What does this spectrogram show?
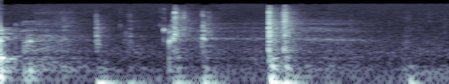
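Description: A few crisp computer clicks and taps, spaced irregularly over about two seconds, with soft low thumps under each one and no voices, as someone clicks on the quiz answer ANC.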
